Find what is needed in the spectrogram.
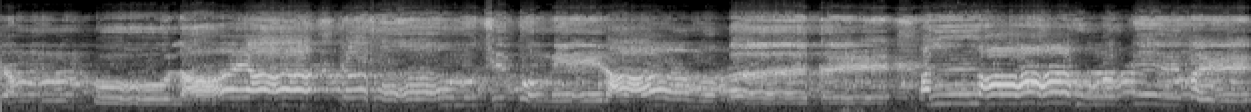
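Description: A man singing an Urdu devotional hamd in long, wavering melismatic notes, with no spoken words in between.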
